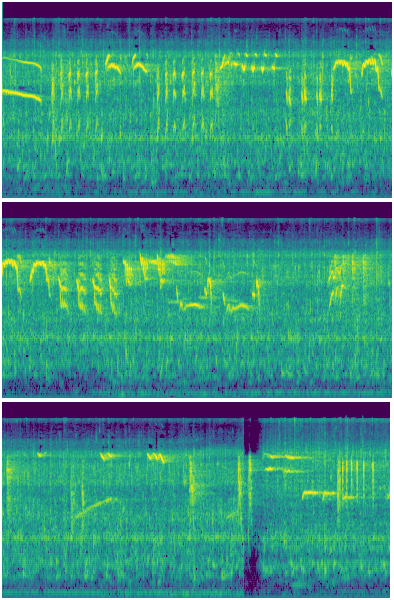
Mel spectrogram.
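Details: Brown-chested jungle flycatcher, a kept songbird placed out in the morning dew, singing a fast varied medley of high whistled notes, looping slurs and rapid trills, about three phrases a second, over a steady electrical hum.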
